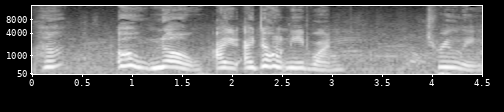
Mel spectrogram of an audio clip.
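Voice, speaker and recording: A woman playing a shy, self-doubting young woman who was once an orphan, in an audio drama. She also narrates in the first person and talks in a soft, modest, hesitant way. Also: high voice, expressive, slow pace, slight background noise, full character voice, rough recording. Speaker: narrator and lead character.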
